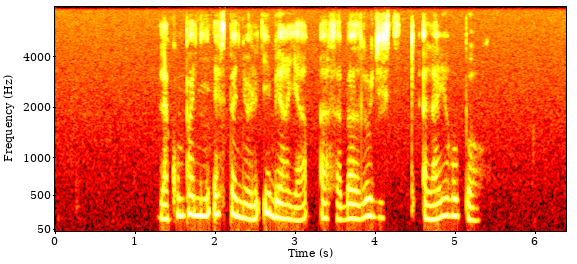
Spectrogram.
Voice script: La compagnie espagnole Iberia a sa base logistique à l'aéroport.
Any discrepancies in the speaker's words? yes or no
no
